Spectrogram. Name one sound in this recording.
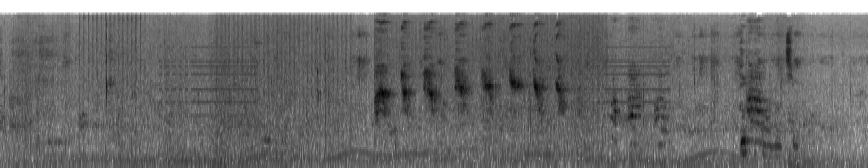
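A dirt bike engine revs up and down.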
